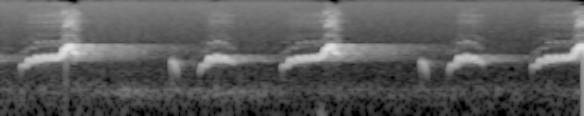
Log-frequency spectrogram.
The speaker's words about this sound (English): After dark, when most birds sleep, a few break into song, like this whippoorwill.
